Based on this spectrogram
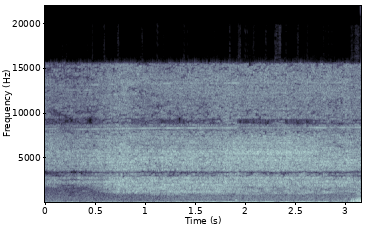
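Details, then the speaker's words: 4-inch angle grinder after housing bearing replacement: it spins up quickly to a steady, even high whir with no rumble, rattle or grinding; now running perfectly. "you can see that this angle Our girder has started running perfectly, just like this we can change the hose bearing."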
